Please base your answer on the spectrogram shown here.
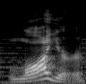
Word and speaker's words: lawyer: If you're one of the few who pronounce it lawyer, then there's a high chance you live in this region right here.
